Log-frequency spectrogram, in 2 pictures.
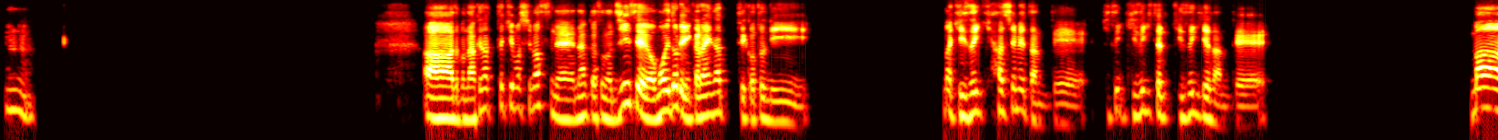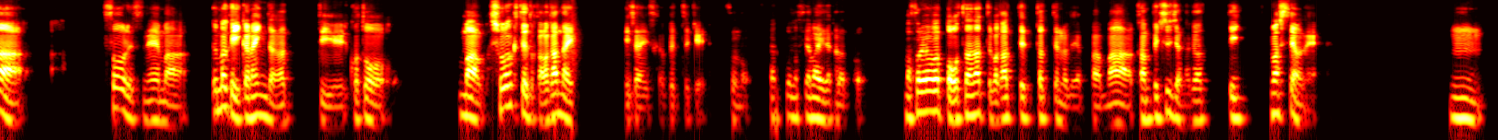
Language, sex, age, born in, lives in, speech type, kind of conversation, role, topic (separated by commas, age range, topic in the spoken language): Japanese, male, 20-24, Japan, Japan, conversation, podcast, guest, 完璧主義をどう抑える？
